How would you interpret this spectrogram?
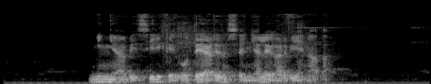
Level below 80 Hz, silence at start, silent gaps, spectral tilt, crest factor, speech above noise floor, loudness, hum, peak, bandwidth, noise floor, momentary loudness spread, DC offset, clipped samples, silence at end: -48 dBFS; 0.15 s; none; -5 dB/octave; 20 dB; 29 dB; -25 LUFS; none; -6 dBFS; 11.5 kHz; -53 dBFS; 11 LU; under 0.1%; under 0.1%; 0.8 s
